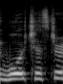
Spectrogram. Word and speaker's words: Worcester: Would it be Worcester in American? It's Worcester in English. No. Like the sauce.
